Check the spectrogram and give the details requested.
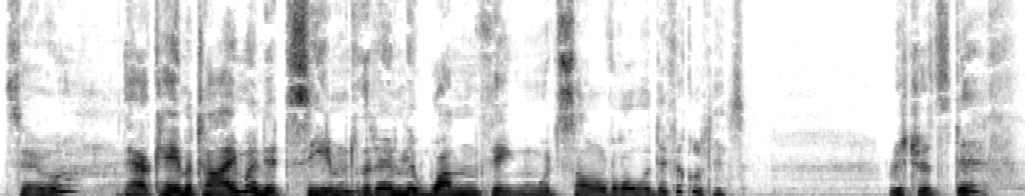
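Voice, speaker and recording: An older woman playing a dying British matriarch in a radio drama, speaking in a measured, formal, guarded way. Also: on the high side, darkish tone. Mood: guarded, composed. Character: composed, dying elderly matriarch with secrets.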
